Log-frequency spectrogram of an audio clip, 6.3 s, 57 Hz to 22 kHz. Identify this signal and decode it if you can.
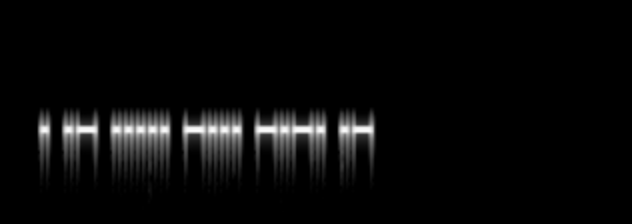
Morse code, heard as a keyed tone, about 20 wpm, 700 Hz. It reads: EA5BCA
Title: DXCC-100 Call Signs - 6 Characters - Repeated 2x - 20wpm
